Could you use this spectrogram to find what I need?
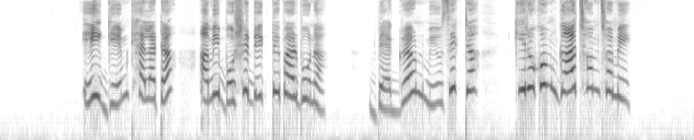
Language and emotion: Bengali, fearful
